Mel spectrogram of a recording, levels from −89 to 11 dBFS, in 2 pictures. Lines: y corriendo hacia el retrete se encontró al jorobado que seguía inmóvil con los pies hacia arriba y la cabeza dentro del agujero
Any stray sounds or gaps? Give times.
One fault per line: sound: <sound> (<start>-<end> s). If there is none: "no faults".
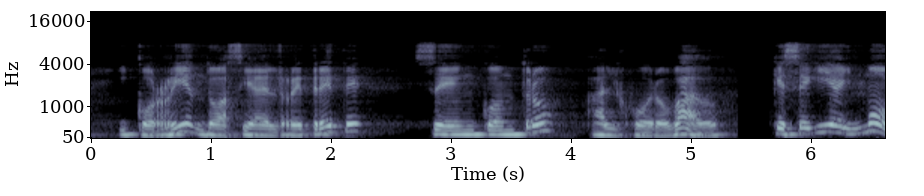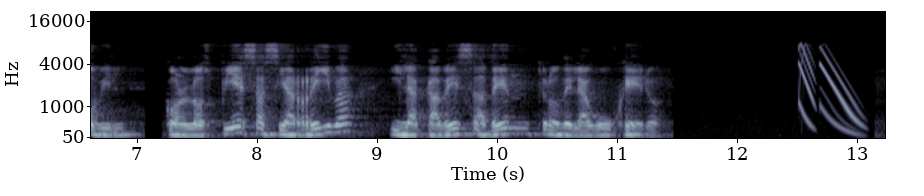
sound: chirp (12.5-13.1 s)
